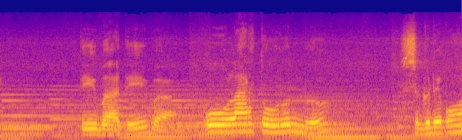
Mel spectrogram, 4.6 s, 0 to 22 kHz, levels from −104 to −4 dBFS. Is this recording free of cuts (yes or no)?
no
